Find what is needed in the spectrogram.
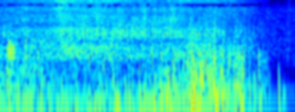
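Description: Wind buffeting the microphone in gusts, over the wash of choppy surf breaking on a sandy beach.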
